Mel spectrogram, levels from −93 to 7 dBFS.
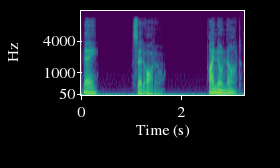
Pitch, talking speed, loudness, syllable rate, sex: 105 Hz, 110 wpm, -19 LUFS, 4.3 syllables/s, male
